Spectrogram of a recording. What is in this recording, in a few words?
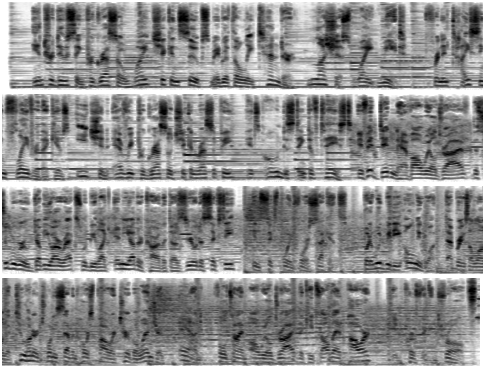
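American commercial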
